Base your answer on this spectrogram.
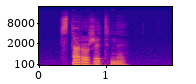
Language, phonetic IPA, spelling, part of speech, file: Polish, [ˌstarɔˈʒɨtnɨ], starożytny, adjective, Pl-starożytny.ogg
